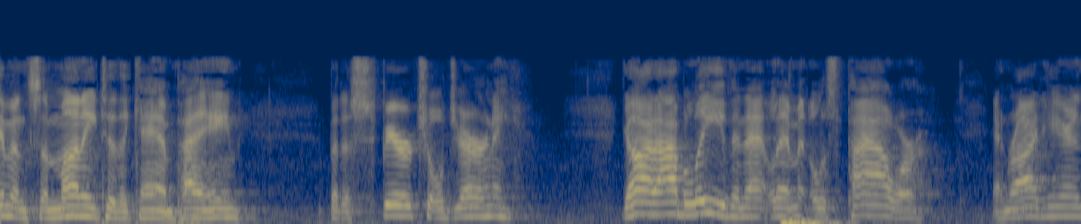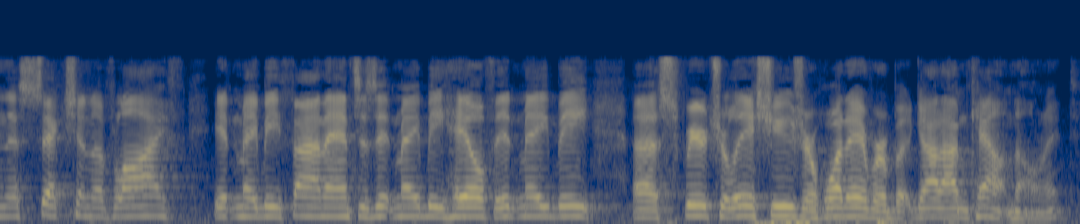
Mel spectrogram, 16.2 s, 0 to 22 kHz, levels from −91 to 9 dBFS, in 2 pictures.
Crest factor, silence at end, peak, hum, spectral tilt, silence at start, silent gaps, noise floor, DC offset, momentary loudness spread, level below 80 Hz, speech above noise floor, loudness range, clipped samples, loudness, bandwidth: 20 dB; 0.15 s; -8 dBFS; none; -4.5 dB/octave; 0 s; none; -58 dBFS; under 0.1%; 11 LU; -44 dBFS; 31 dB; 4 LU; under 0.1%; -27 LUFS; 7.6 kHz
